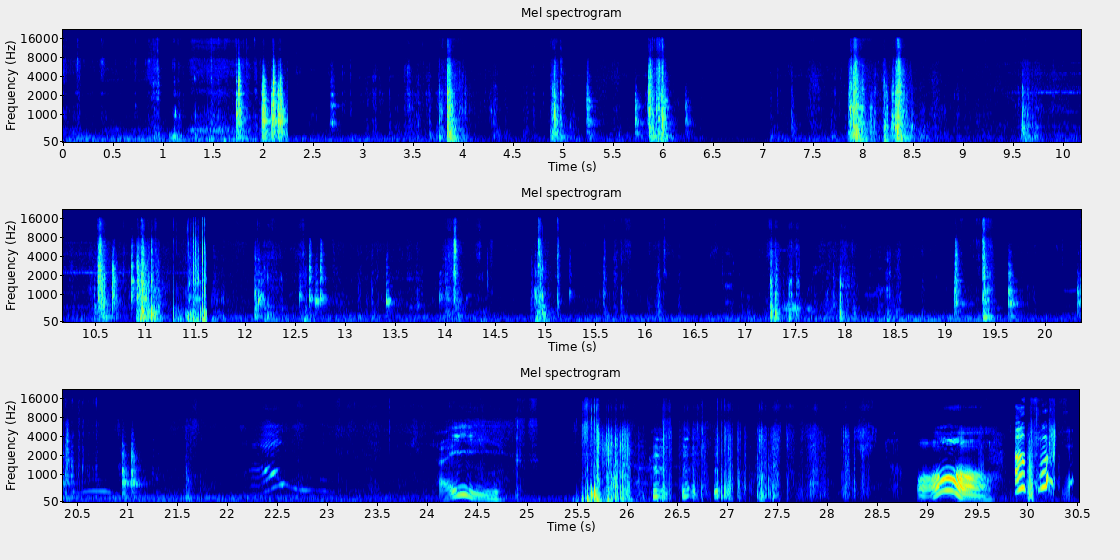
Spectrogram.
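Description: Irregular sharp cracks, snaps and knocks as a busted lower trim piece on a Chevy Blazer's front bumper is wrenched and pulled off by hand. Near the end a baby makes short babbling sounds.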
